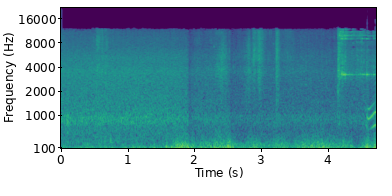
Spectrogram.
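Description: Gusty wind buffeting the microphone in low rumbling surges on a disc golf course, with a faint metallic clink near the end.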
